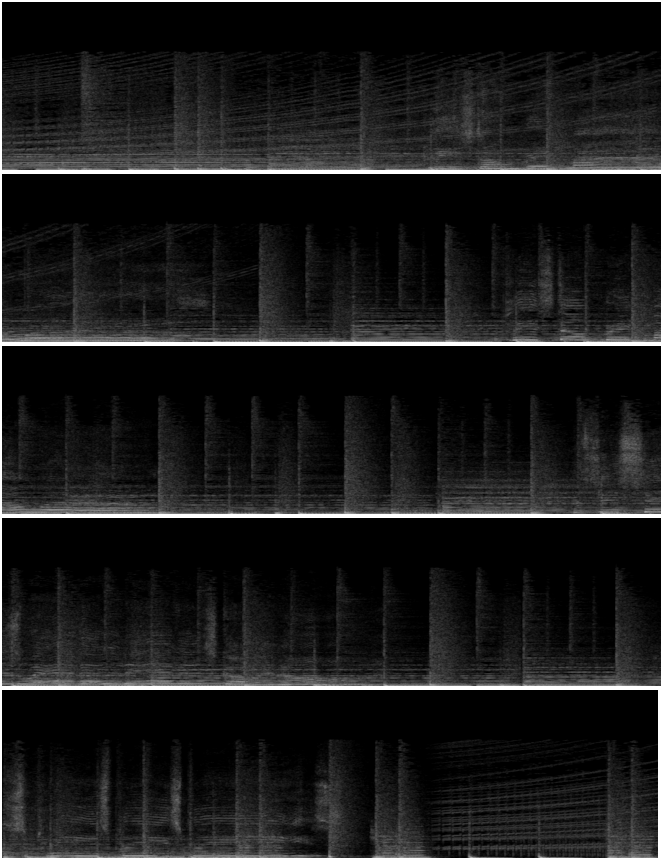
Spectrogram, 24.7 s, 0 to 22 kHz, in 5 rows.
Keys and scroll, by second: 11.8 F12.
